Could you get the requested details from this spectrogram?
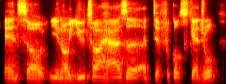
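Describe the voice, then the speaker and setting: A man's voice: medium pitch, fairly even intonation, normal speed, pushed and bright, low-quality recording. A man co-hosting a casual sports podcast, rambling with lots of fillers and restarts. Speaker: podcast co-host.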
